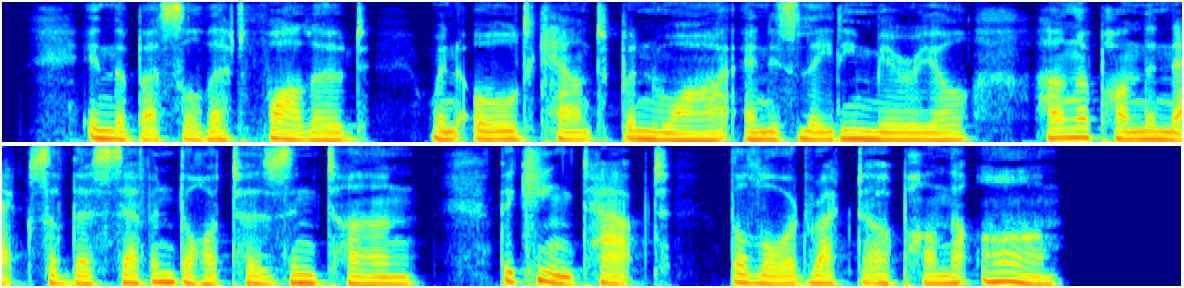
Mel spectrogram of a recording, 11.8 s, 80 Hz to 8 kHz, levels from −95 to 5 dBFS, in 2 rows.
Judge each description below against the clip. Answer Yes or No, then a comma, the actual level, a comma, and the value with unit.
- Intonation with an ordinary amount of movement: No, narrow, 2.1 semitones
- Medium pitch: Yes, medium, 155 Hz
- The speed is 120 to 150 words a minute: No, average, 165 wpm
